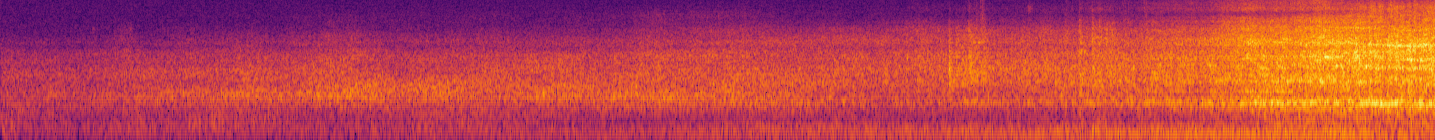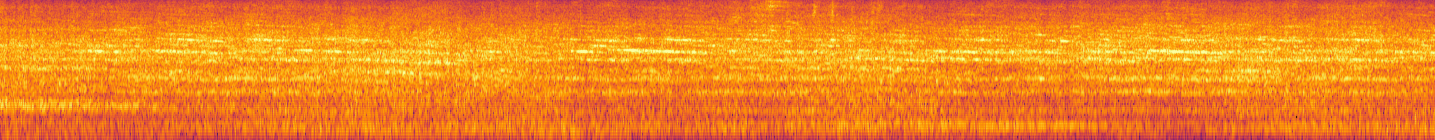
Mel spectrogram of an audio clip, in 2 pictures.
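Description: Union Pacific double-stack container train approaching and passing. The diesel locomotives' rumble grows louder over the first twelve seconds or so and turns loud as the lead units go by. Then the stacked well cars roll past with a dense rumble of wheels on rail and steady high-pitched wheel squeal.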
